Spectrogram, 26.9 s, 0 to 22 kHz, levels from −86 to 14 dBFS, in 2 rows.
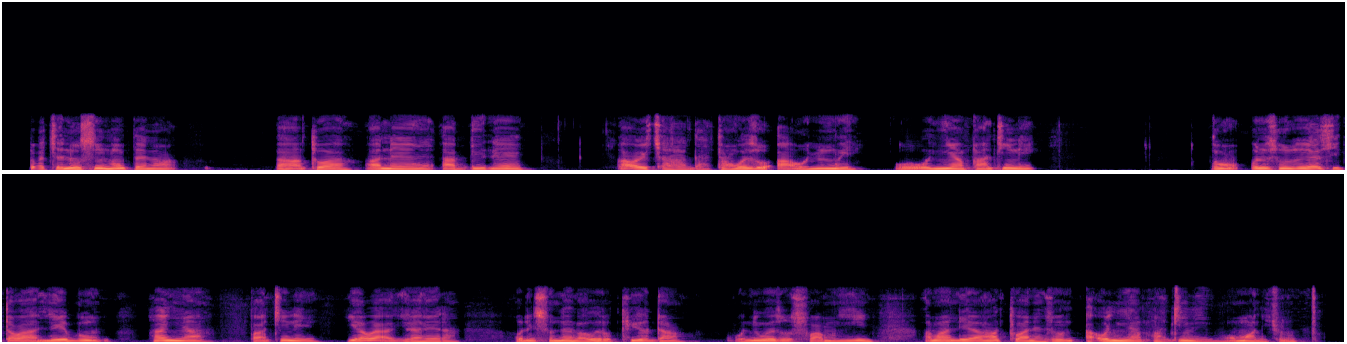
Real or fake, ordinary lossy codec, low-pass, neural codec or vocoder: fake; none; 7.2 kHz; codec, 44.1 kHz, 3.4 kbps, Pupu-Codec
